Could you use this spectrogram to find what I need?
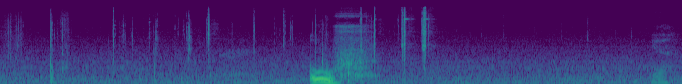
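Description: A pistol's metal parts click and clack as they are handled.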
